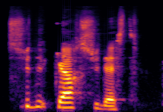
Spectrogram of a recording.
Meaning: south by east (compass point)
- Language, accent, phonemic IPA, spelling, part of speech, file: French, France, /syd.kaʁ.sy.dɛst/, sud-quart-sud-est, noun, LL-Q150 (fra)-sud-quart-sud-est.wav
